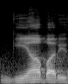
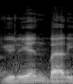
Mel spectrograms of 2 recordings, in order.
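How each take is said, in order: First: The first word sounds like 'giya', ending 'baari'. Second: The first word sounds like 'gyulian', ending 'barry'. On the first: This is how doctors have always said it. The speaker calls it right. "याचा उच्चार हा गिया बारी syndrome असा आम्ही पहिल्यापासून करतो" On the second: This is how the media says it. The speaker calls it wrong. "या नावाने सगळीकडं लोक सगळीकडं मीडियामध्ये जे सांगितलं जातं आहे"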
